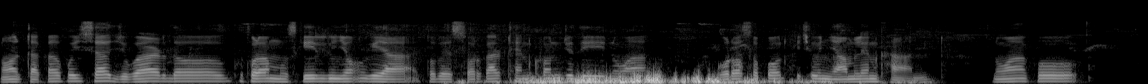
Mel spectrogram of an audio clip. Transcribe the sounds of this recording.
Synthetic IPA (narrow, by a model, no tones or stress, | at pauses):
nɔaʈakapɔjsad͡ʒuɡaɽd̪ɔt̪ʰoɽamuskilnid͡ʒɔʔɡɛjat̪ɔbɛsɔɾkaɾʈʰɛnkʰɔnd͡ʒud̪inɔwa | ɡɔɽɔsɔpɔt̪̚kit͡ʃʰuɲamlɛnkʰanː | ɔwakɔ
